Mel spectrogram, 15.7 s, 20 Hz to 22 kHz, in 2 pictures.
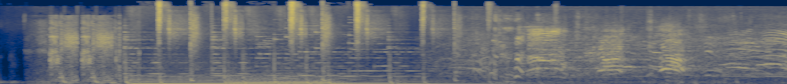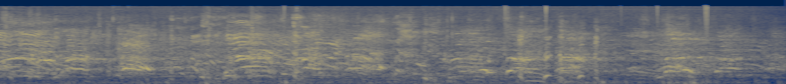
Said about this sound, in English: And that is the sound of protesters being pepper sprayed in the Tar Heel state of North Carolina. Somewhere between 8 and 12, it seems, were arrested.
